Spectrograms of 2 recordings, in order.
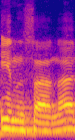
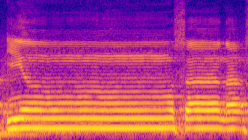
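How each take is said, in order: First: The n is pronounced clearly. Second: The n is hidden and nasalized. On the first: This is how it is written. "Tulisannya insana" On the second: This is how it is read aloud. "dibaca insana, samar"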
